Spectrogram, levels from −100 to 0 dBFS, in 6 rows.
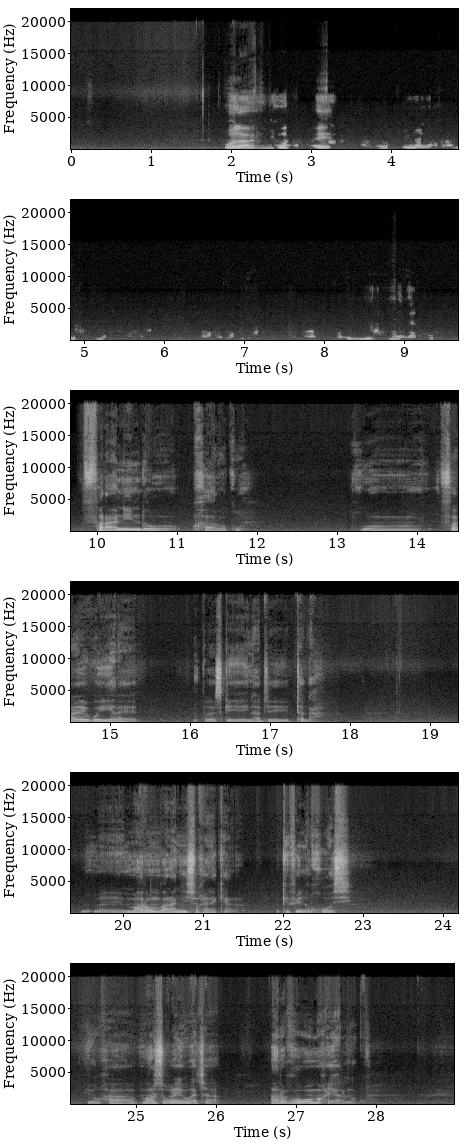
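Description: From 1.62 to 5.31 s, the talker's speech is suppressed in double talk. The level dips hard, by as much as about 30 dB, and parts of the speech are turned down, about three seconds in all. Both sides were likely talking at once. The echo canceller could not tell the talker from the loudspeaker echo, so it turned everything down.

Inside that span, the other side's voice leaks through. From 2.5 to 3.69 s it sits about 10 dB below the speech. A short scrap at 4.29 to 4.4 s is louder, about 5 dB down. The far voice likely plays from the talker's loudspeaker and is not fully removed from the microphone. A longer leak follows from 5.54 to 7.18 s, about 10 dB down.

A second stretch of speech suppressed in double talk runs from 6.48 to 9.65 s. It again cuts in by up to about 30 dB, for about three seconds in total. More leakage of the other side's voice breaks through in it, at 7.75 to 7.9 s and 8.61 to 9.16 s, both about 5 dB below the speech.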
